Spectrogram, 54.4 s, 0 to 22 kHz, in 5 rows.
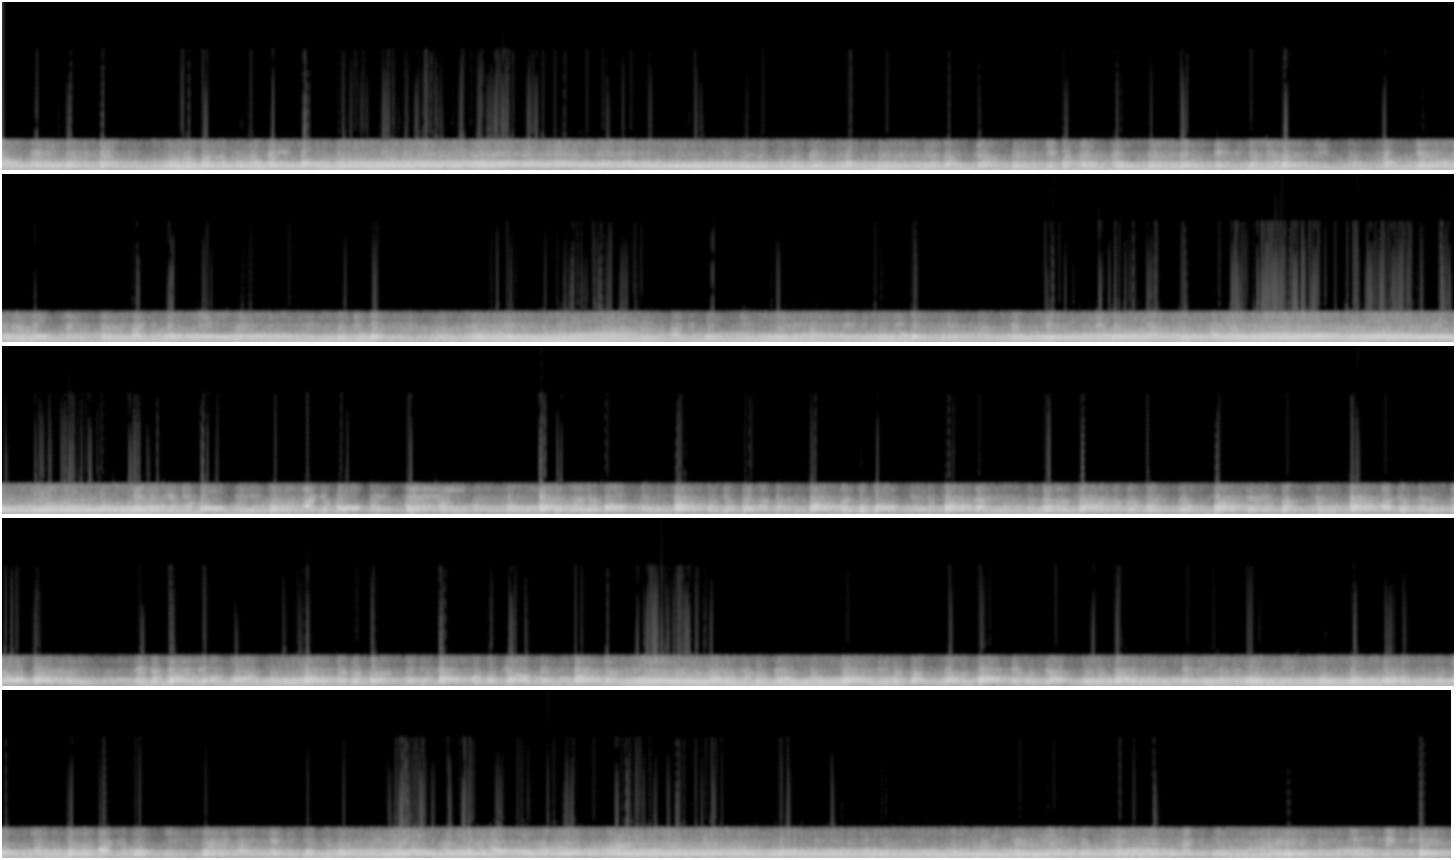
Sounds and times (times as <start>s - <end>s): Aircraft: 0.0s - 54.4s
Music: 0.0s - 54.4s.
